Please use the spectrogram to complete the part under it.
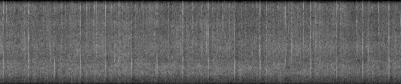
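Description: An accordion plays.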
